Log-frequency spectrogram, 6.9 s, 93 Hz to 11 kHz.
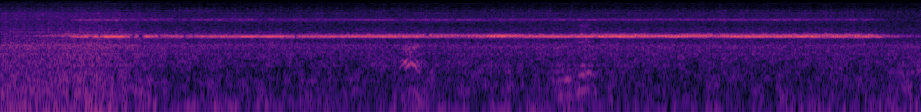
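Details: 2015 Audi A8 L at idle: steady high-pitched whistle at one pitch for about six seconds over a hiss; leaking PCV oil separator sucking air.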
